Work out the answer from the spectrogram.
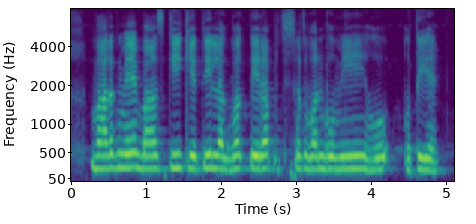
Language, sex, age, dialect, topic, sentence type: Hindi, female, 18-24, Marwari Dhudhari, agriculture, statement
